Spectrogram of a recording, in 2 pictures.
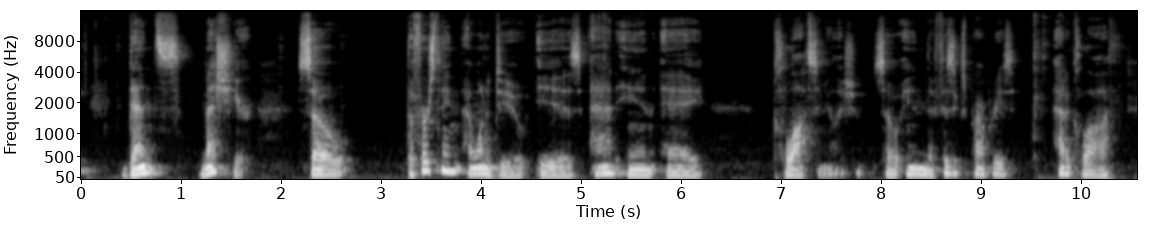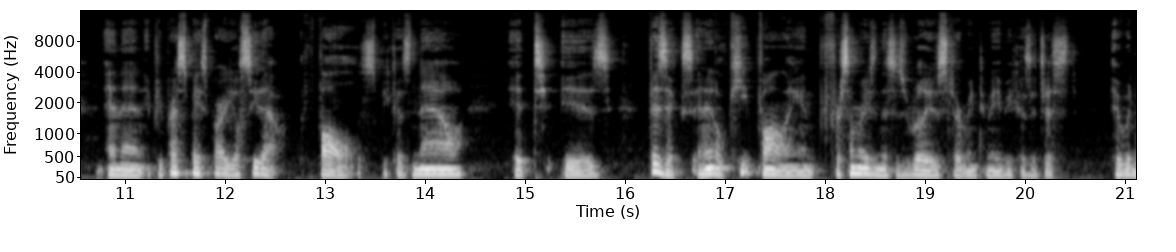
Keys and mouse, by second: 0.2 shift+middle click, 0.5 middle click, 1.1 Tab, 1.4 middle click, 2.4 shift+middle click, 3.2 middle click, 9.5 click, 10.2 shift+middle click, 10.9 space, 11.3-11.7 middle drag, 12.0-12.4 middle drag, 12.9 shift+middle click, 13.4-14.9 middle drag, 15.2-16.0 shift+middle drag.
